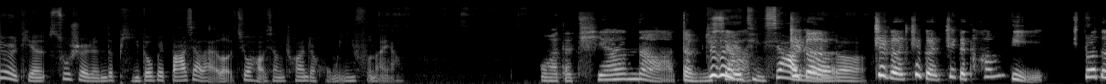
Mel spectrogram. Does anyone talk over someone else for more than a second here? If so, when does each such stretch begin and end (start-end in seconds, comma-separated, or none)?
7.0-8.7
